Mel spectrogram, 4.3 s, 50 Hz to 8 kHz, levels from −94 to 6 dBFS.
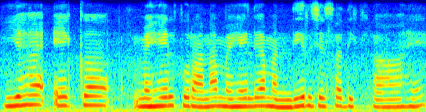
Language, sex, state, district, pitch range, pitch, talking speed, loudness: Hindi, female, Madhya Pradesh, Dhar, 205-230 Hz, 215 Hz, 155 wpm, -14 LUFS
